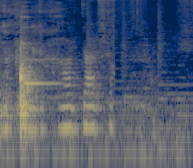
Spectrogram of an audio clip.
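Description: A bowl set down on a table with one sharp clink that rings briefly, about a quarter second in.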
